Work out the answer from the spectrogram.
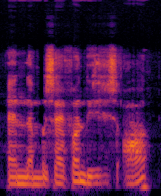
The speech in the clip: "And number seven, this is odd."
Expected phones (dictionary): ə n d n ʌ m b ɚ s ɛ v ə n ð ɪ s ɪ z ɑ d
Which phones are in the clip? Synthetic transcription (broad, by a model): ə n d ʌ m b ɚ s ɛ f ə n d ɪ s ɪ s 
